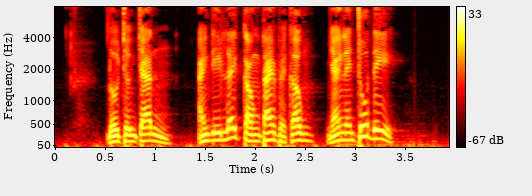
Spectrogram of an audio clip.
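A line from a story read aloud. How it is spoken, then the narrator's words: Curious shout. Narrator (Vietnamese): Trong lòng ôm sự hiếu kỳ rất lớn, La Sâm Bình la lên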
